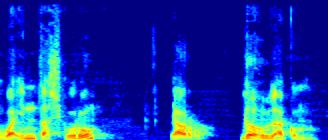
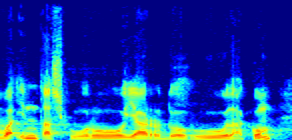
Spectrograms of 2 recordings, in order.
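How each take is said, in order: First: The vowel of 'hu' is kept short. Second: The vowel of 'hu' is drawn out long. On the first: "lan tanpa isba" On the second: "ma isbain sertane isba berarti normal"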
